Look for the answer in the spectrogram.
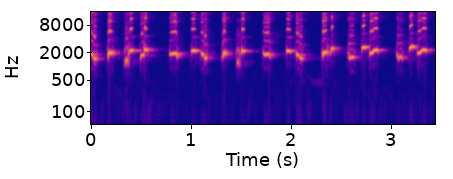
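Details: Ropel panjang song of a yellow-vented bulbul, meant to provoke other bulbuls into answering: short burst of clear, chirpy whistles, each note slurring upward, tightly spaced and energetic.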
